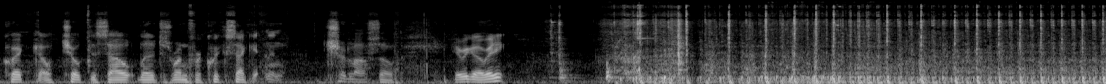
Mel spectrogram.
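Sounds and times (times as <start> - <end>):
small engine starting and running: 6.0 - 11.0.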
